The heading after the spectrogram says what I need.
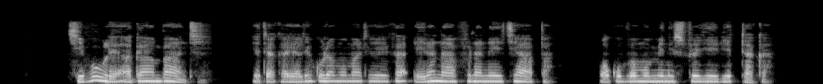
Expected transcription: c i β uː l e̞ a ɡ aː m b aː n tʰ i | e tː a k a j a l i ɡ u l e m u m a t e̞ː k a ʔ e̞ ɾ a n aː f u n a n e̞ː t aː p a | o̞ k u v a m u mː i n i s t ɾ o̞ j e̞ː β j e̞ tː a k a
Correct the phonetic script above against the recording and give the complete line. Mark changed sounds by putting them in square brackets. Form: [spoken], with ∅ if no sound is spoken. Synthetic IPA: c i β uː l e̞ a ɡ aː m b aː n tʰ i | e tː a k a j a l i ɡ u l [a] m u m a t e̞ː k a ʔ e̞ ɾ a n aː f u n a n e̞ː [c] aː p a | o̞ k u v a m u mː i n i s t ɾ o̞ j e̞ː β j e̞ tː a k a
